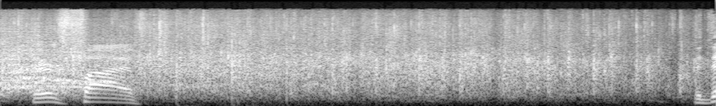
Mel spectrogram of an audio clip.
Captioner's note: cheers and applause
